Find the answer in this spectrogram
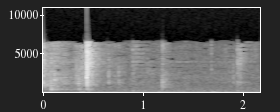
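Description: A sharp plastic click about half a second in as the battery pack snaps into the Fujikura FSM-18S fusion splicer, followed by a fainter click and a few small handling ticks.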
